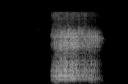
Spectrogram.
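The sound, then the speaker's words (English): A single loud, buzzing fart-like blurt lasting about half a second, made by a woman blowing into her forearm to impersonate a celebrity's fart, alone with no talking. “… is blowing into her forearm. I have a gift. Trying to make like a squeak noise.”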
